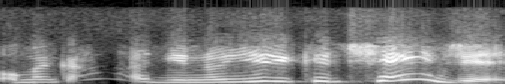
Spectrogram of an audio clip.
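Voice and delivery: put-on swooping Valley Girl voice. Showing how she talks to a valley girl: imitating a valley girl. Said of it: "Valley Girl".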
